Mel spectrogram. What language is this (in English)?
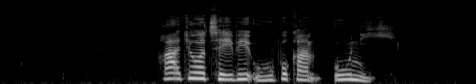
Danish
